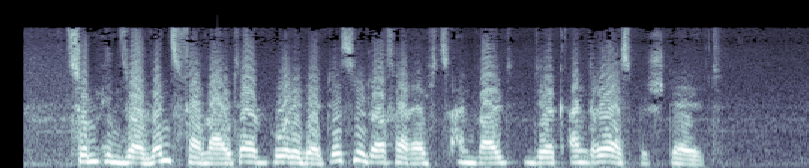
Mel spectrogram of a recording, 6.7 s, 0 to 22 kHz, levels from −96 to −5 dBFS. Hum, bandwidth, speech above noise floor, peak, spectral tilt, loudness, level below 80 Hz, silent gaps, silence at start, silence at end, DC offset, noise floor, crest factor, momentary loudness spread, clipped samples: none; 11.5 kHz; 34 dB; 0 dBFS; -6 dB/octave; -9 LUFS; -40 dBFS; none; 0.2 s; 0.75 s; under 0.1%; -42 dBFS; 10 dB; 6 LU; under 0.1%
